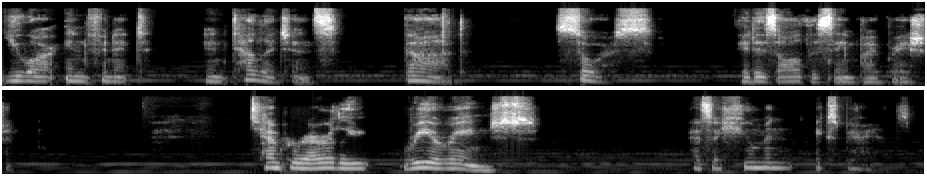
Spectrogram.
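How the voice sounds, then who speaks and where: Over music in the background, a woman with a very deep, low pitch talks at a very slow pace, pausing long and often while her pitch swings very widely. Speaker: energy healer, spiritual mentor. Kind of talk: guided meditation. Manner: soft-spoken.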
